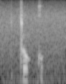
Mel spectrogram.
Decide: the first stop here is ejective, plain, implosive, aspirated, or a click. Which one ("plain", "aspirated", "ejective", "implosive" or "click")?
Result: plain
